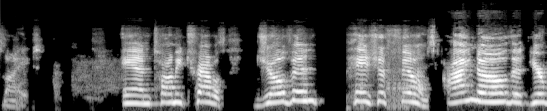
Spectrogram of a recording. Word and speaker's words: Peja: Peja, P-E. That's the reason I remember the name. Peja. I don't know if I'm pronouncing it right.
